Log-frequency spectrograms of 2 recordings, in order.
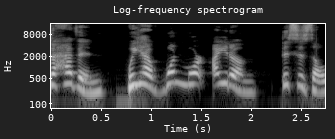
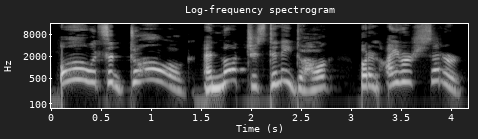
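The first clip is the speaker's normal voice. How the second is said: ordinary delivery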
